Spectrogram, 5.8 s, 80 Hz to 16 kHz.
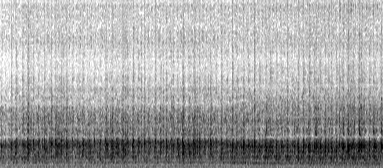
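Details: Cold T444E diesel with Allison 545 transmission in a bus, idling: fairly quick, somewhat uneven tapping about three times a second over the clatter; knock of unknown cause.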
